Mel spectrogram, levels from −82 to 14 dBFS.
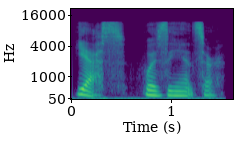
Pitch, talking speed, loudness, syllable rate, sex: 195 Hz, 145 wpm, -19 LUFS, 3.9 syllables/s, female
